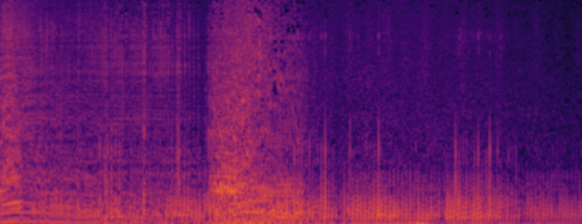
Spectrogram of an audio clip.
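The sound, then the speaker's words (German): A domestic cat purrs continuously and loudly, a steady low rumbling drone with a brief swell in intensity partway through. “Wahrscheinlich schnurren Katzen auch, um sich selbst zu heilen.”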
